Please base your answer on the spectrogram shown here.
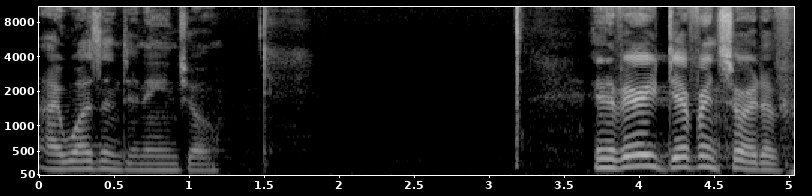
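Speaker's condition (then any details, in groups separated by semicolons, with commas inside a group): No condition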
